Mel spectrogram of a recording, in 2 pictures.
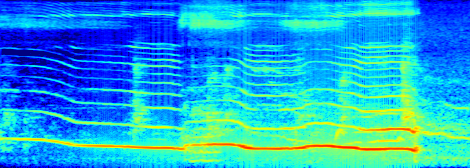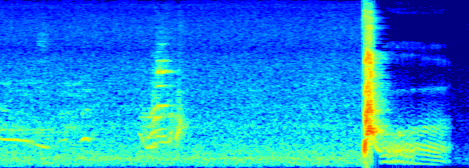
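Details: A Boston Terrier sings along with other dogs, giving a long, wavering howl that slides slowly downward, then trails off into softer whines.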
